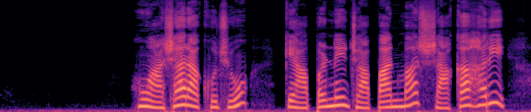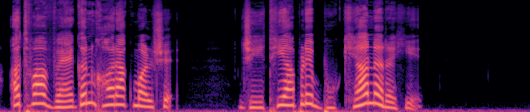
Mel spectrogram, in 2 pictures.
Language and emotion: Gujarati, fearful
